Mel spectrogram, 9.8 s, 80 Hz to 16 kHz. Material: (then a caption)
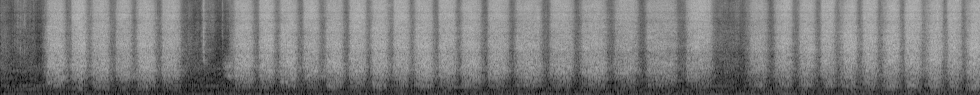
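Textile. A small, wet fabric rug filled with paint and covered in thick white foam is scrubbed by hand with a blue plastic bristle brush, leaving stroke lines in the foam. Quick, steady back-and-forth strokes make a bright, hissing, frothy rasp, with brief pauses near 2 and 7 seconds before the scrubbing resumes.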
